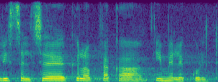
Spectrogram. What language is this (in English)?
Estonian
